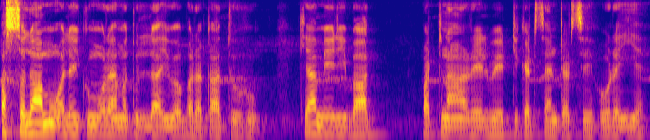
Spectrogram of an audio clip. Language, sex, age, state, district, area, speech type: Urdu, male, 18-30, Bihar, Madhubani, rural, spontaneous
